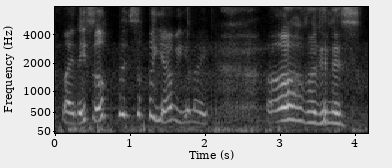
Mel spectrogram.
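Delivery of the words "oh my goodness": slow, drawn-out oh my goodness; dreamy slow sigh of delight; slow swoon. Real, not acted. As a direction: swoon over the actors. Swooning over vampire actors.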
